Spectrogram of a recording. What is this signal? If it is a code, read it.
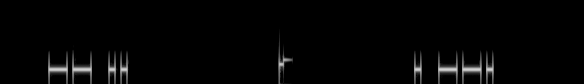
Morse code, heard as a keyed tone, about 20 wpm, 700 Hz. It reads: MI EG
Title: Top Two Letter Combinations in Words 20wpm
